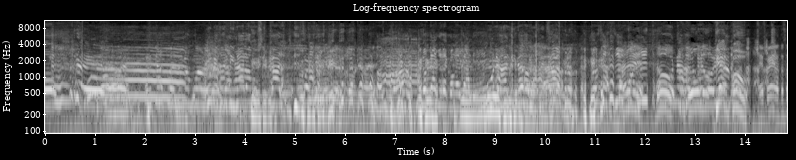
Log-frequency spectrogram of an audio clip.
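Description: A young man laughs loudly and speaks with animation close by.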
